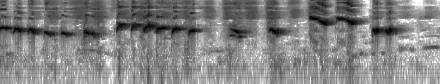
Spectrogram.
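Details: Greater green leafbird (cucak ijo) singing in lively 'gacor' style with rising 'nanjak' vocals: rapid runs of bright whistled notes, repeated slurred phrases climbing higher toward the end, with short pauses between bursts.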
